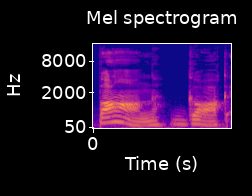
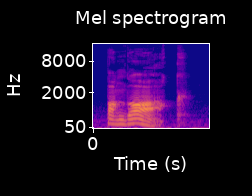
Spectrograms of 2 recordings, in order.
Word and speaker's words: Bangkok: It's kind of more like Bangkok, and it's a very short bang, if you will, and a longer gok. So it's like Bangkok.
